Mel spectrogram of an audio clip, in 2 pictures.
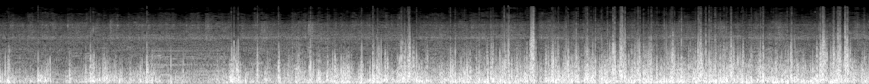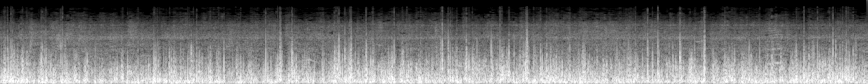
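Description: Train coach rolling out of a station and gathering speed, wheels clicking over rail joints and points, with wind buffeting the microphone. The noise grows over the first few seconds, then holds steady.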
